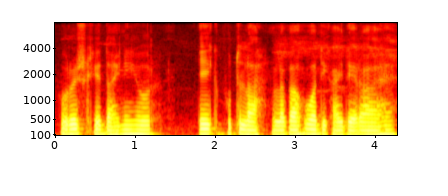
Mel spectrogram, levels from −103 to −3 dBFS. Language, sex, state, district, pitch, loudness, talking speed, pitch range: Hindi, male, Uttar Pradesh, Lucknow, 115 Hz, -16 LUFS, 170 wpm, 110-120 Hz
